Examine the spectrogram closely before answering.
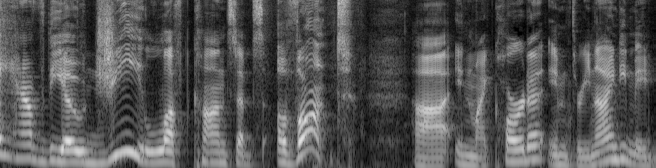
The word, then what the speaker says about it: AVNT: a V and T it's like Avant but they've Stripped Away the extra a and the e at the end so it's just Avant bearded gear comment down below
